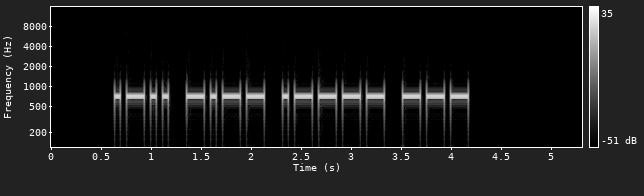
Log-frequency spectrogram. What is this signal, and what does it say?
Morse code, heard as a keyed tone, about 20 wpm, 700 Hz. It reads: LY1O
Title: DXCC-100 Call Signs - 4 Characters - Repeated 3x - 20wpm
